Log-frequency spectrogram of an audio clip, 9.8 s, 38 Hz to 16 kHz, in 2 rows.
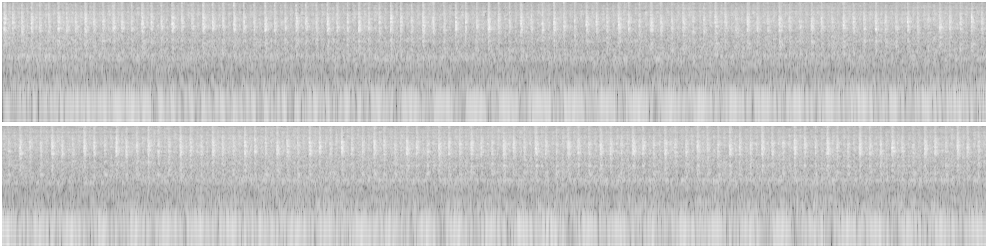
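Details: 2003 Dodge Ram 1500 4.7 V8 idling with a steady, rapid knock, about three per second, over a low rumble; some mechanics blame the timing chain, others recommend a replacement engine. Cause not confirmed.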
